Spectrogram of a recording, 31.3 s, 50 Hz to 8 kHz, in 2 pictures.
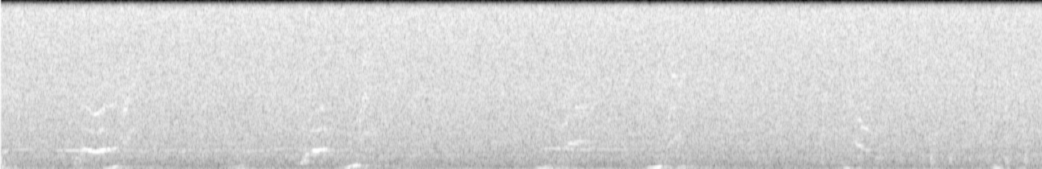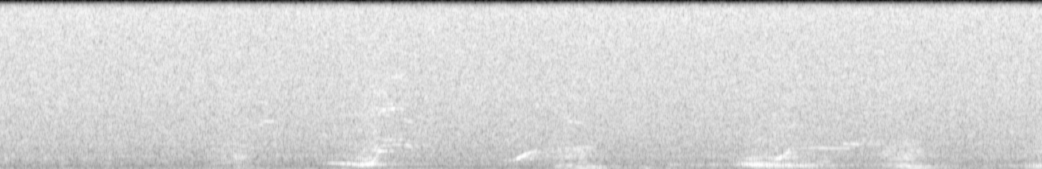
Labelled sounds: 1.0	1.8	humpback whale, 0.80 to 3.1 kHz
4.7	5.0	humpback whale, 0.80 to 2.0 kHz
8.2	8.8	humpback whale, 0.99 to 1.4 kHz
12.8	13.1	humpback whale, 0.93 to 1.4 kHz
21.2	21.7	humpback whale, 0.83 to 1.5 kHz
23.5	24.5	humpback whale, 0.80 to 1.2 kHz
27.7	28.5	humpback whale, 0.96 to 1.3 kHz

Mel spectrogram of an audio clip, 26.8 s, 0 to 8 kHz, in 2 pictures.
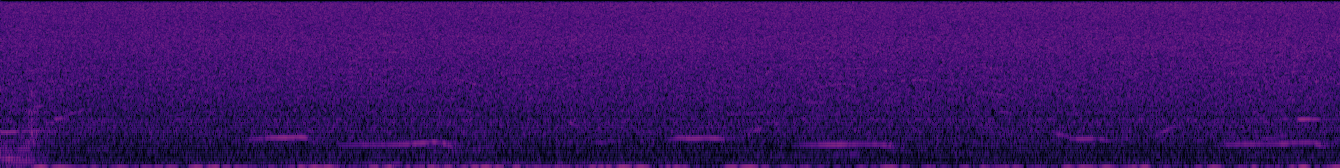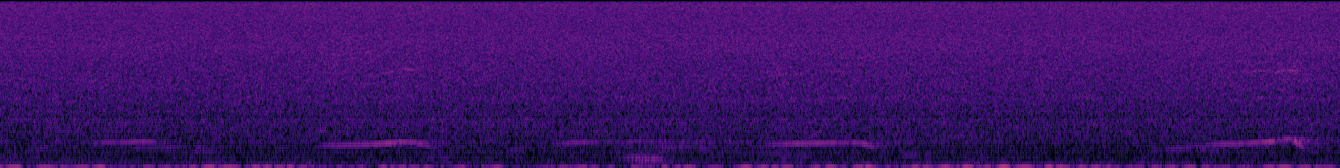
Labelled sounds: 0.5	0.8	humpback whale, 0.80 to 0.93 kHz
26.1	26.4	humpback whale, 2.1 to 2.4 kHz

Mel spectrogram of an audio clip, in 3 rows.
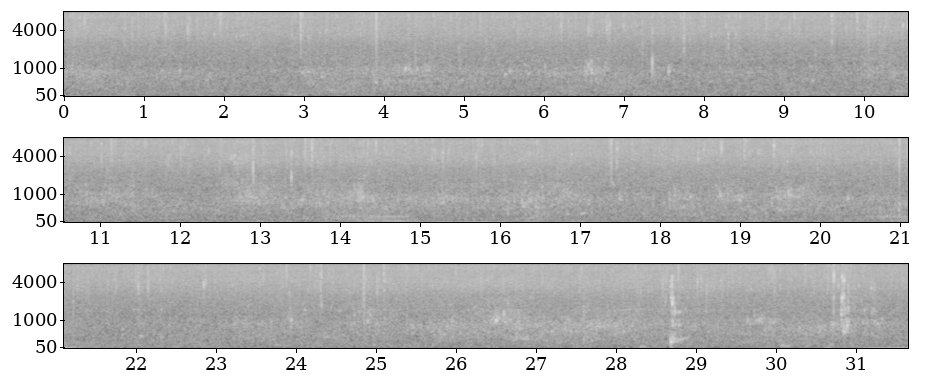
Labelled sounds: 19.5	19.8	water noise, 0.88 to 1.3 kHz

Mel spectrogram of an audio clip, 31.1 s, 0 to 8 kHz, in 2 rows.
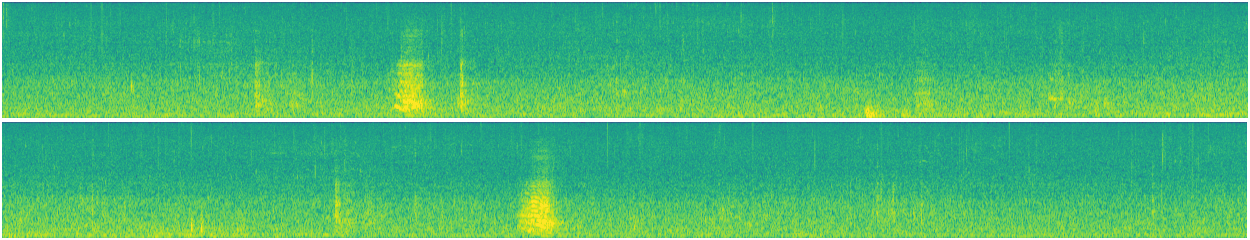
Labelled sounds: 4.9	5.3	croaking sound likely from a nearby submerged object, 1.3 to 1.6 kHz

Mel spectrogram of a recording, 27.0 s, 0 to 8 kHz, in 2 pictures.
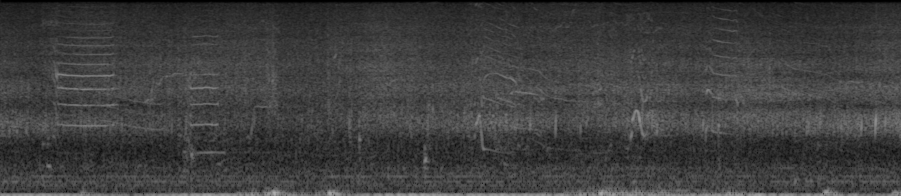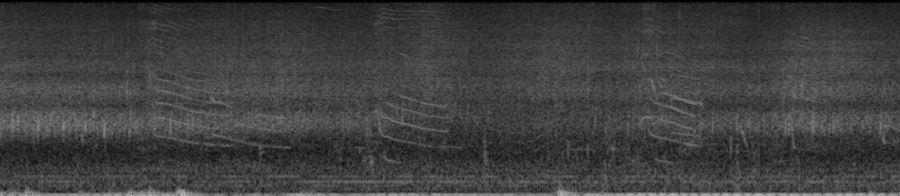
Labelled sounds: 0.7	2.5	killer whale, southern Alaska resident, 0.64 to 8.0 kHz
2.8	3.4	killer whale, southern Alaska resident, 0.32 to 5.1 kHz
3.7	4.2	killer whale, southern Alaska resident, 0.50 to 3.6 kHz
7.1	7.9	killer whale, southern Alaska resident, 0.41 to 8.0 kHz
9.3	10.1	killer whale, southern Alaska resident, 0.46 to 8.0 kHz
10.6	11.1	killer whale, southern Alaska resident, 2.4 to 8.0 kHz
11.7	12.5	killer whale, southern Alaska resident, 2.6 to 6.0 kHz
15.7	17.9	killer whale, southern Alaska resident, 0.64 to 8.0 kHz
19.0	20.3	killer whale, southern Alaska resident, 0.41 to 8.0 kHz
23.1	24.1	killer whale, southern Alaska resident, 0.50 to 5.0 kHz
24.5	24.9	killer whale, southern Alaska resident, 0.23 to 1.7 kHz
25.3	26.0	killer whale, southern Alaska resident, 3.9 to 8.0 kHz

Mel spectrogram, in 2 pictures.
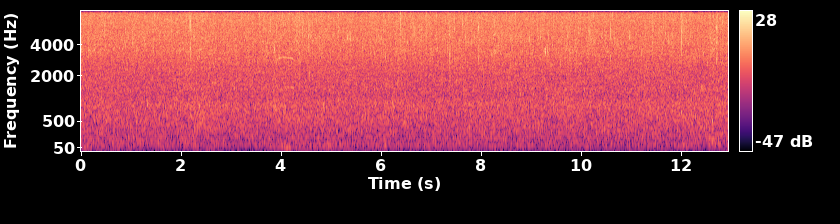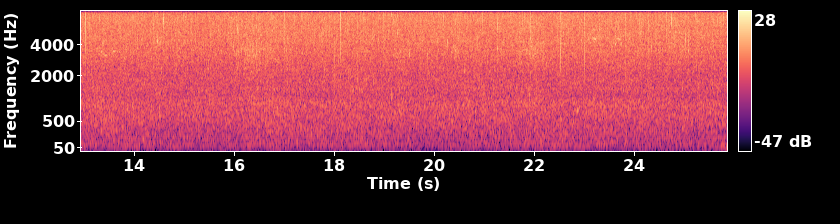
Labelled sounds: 3.9	4.3	Pacific white-sided dolphin, 2.8 to 3.1 kHz

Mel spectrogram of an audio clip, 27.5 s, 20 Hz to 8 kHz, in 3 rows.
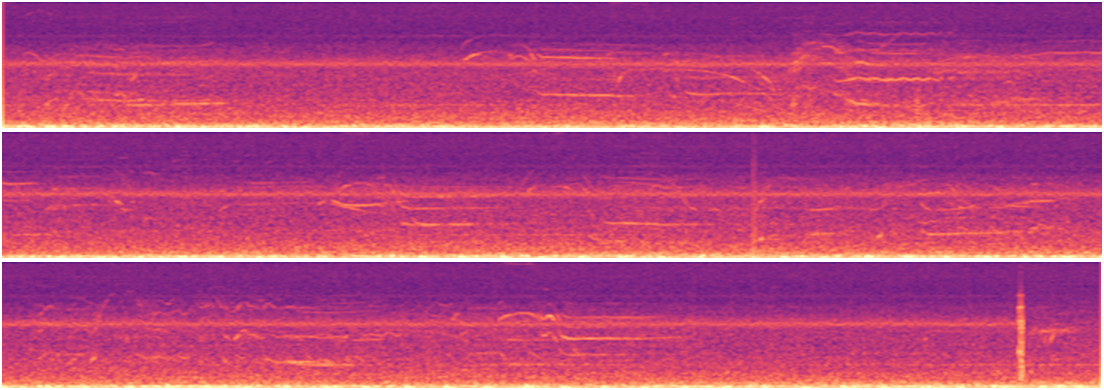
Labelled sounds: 0.0	2.4	killer whale, Bigg's (transient), 0.40 to 2.3 kHz
3.4	8.4	killer whale, Bigg's (transient), 0.34 to 3.1 kHz
11.3	15.1	killer whale, Bigg's (transient), 0.54 to 2.5 kHz
16.3	18.6	killer whale, Bigg's (transient), 0.48 to 2.0 kHz
19.9	21.4	killer whale, Bigg's (transient), 0.34 to 1.9 kHz
21.9	24.5	killer whale, Bigg's (transient), 0.31 to 2.8 kHz

